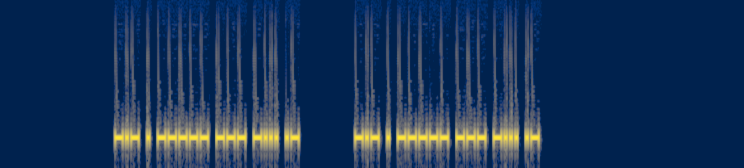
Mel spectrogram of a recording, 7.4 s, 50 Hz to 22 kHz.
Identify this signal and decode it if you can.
Morse code, heard as a keyed tone, about 46 wpm, 700 Hz. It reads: KE0OBA KE0OBA
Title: USA Call Signs - 6 Characters - Repeated 2x - 45wpm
